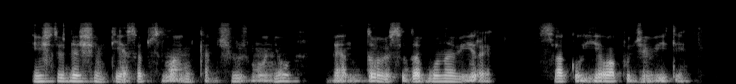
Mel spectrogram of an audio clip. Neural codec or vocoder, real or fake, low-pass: vocoder, 22.05 kHz, 80 mel bands, HiFi-GAN; fake; 7.2 kHz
